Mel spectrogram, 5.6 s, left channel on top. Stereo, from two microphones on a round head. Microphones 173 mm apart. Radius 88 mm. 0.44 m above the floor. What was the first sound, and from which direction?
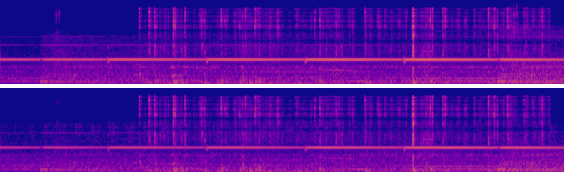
A vehicle, 45° left (ahead or behind).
